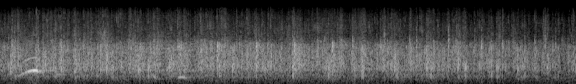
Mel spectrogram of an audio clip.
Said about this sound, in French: La réalité, la quasi-totalité des gens qui se sont engagés ont respecté leur engagement. Ça, je pense ça mérite un même applaudissement.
